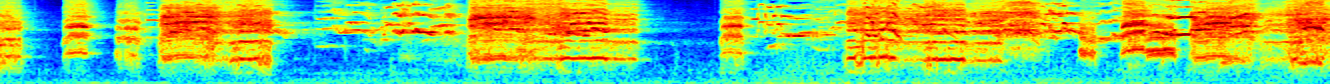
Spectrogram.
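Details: Rainbow lorikeets feeding on sunflower seeds in Sydney give harsh, grating screeches in overlapping bursts, several birds chattering almost continuously with brief pauses.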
